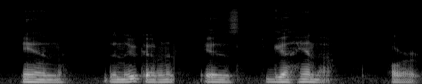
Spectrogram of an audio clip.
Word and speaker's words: Gehenna: It's pronounced Gehennah, but I guess in English we pronounce it Gehennah.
